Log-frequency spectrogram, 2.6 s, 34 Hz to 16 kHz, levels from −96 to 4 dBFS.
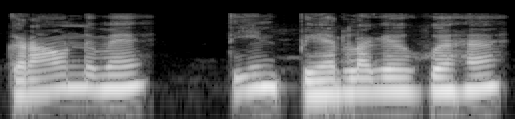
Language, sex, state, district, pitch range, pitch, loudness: Hindi, male, Bihar, Patna, 140-165 Hz, 150 Hz, -15 LUFS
